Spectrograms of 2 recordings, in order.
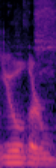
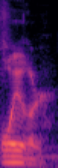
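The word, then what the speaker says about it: Euler: the I need to print packet uler one you doing it again packet Oiler okay I know I have a mental block I know how to pronounce Oiler okay so yeah my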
